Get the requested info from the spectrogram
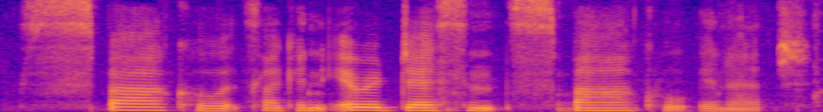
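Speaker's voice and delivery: ordinary talk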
